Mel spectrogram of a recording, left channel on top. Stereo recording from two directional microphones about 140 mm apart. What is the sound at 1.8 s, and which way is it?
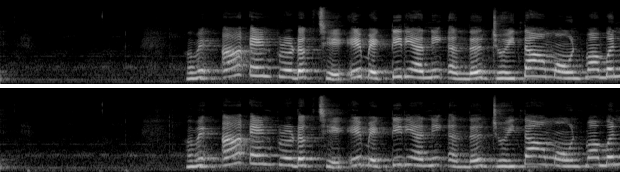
A woman's voice, 25° left (ahead or behind).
